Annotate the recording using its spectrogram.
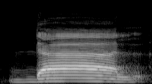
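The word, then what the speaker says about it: دال: move to this one Dal okay the D sound Dal masha'allah and say it after me okay remember your tongue needs to have shown okay like that so the way of pronouncing is very simple the first step is that your tongue needs to be out then you press your tip on it and then you go ahead okay um then make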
